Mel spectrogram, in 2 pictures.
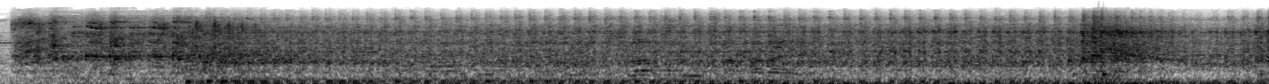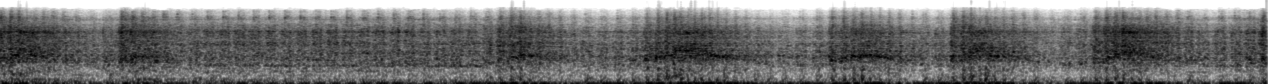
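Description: A motorcycle engine starts and idles with a deep, steady rumble.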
